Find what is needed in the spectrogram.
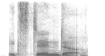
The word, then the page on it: extender: Indian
